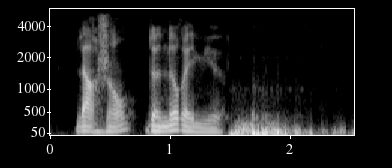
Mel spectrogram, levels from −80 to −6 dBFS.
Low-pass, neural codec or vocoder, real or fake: 5.4 kHz; codec, 16 kHz, 8 kbps, FunCodec, trained on Chinese and English, 25 frames a second; fake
